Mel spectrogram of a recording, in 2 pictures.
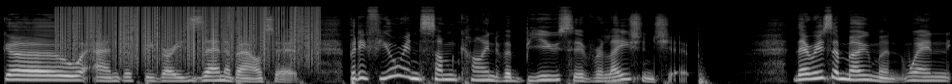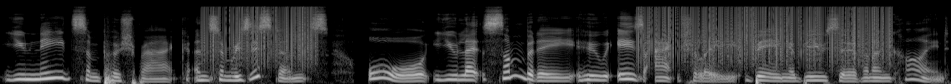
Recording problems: crackling; loud; from 0.5 to 3 s, from 12 to 13 s and from 16 to 18 s; 6 dB below the speech

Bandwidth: 15.5 kHz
